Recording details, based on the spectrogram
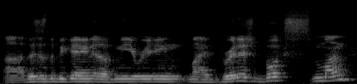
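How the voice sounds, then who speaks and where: A man of medium pitch and moderate pace hosts an unscripted live show from an office with a roomy echo. He talks and reads aloud casually, rambling, cutting himself off, and cracking jokes.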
